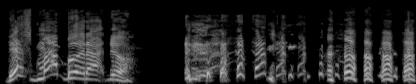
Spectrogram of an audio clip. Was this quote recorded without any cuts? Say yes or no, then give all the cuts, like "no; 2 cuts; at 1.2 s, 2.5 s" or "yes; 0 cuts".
yes; 0 cuts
